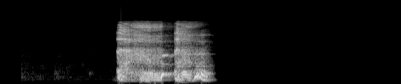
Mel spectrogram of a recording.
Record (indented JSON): {
  "cough_length": "4.0 s",
  "cough_amplitude": 32768,
  "cough_signal_mean_std_ratio": 0.39,
  "survey_phase": "beta (2021-08-13 to 2022-03-07)",
  "age": "45-64",
  "gender": "Female",
  "wearing_mask": "No",
  "symptom_cough_any": true,
  "symptom_runny_or_blocked_nose": true,
  "symptom_fatigue": true,
  "symptom_other": true,
  "symptom_onset": "5 days",
  "smoker_status": "Current smoker (e-cigarettes or vapes only)",
  "respiratory_condition_asthma": true,
  "respiratory_condition_other": false,
  "recruitment_source": "Test and Trace",
  "submission_delay": "1 day",
  "covid_test_result": "Positive",
  "covid_test_method": "RT-qPCR",
  "covid_ct_value": 21.1,
  "covid_ct_gene": "ORF1ab gene"
}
